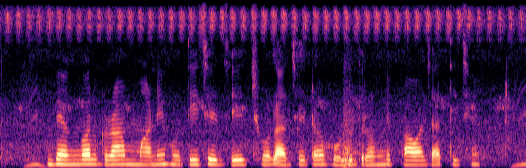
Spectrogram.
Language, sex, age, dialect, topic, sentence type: Bengali, female, 18-24, Western, agriculture, statement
